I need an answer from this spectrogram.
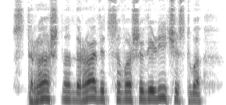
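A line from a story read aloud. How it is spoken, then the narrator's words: Breathless exhale. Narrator (Russian): выдохнул из себя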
